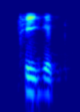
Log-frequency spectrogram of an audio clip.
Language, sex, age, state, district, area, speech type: Dogri, male, 60+, Jammu and Kashmir, Udhampur, rural, conversation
